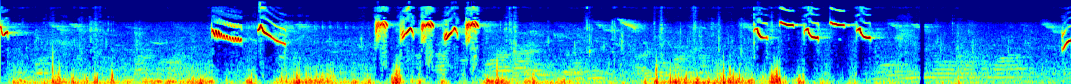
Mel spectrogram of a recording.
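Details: Java sparrow in full 'isian' song, delivering bursts of high, quick, slurred chirps and sharp peaked notes interspersed with clicks, against intermittent low noises and faint voices.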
